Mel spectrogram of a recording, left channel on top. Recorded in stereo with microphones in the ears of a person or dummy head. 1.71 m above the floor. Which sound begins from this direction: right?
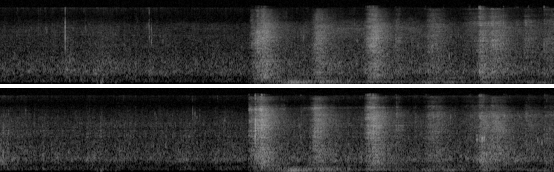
Footsteps, at 2.5 s.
